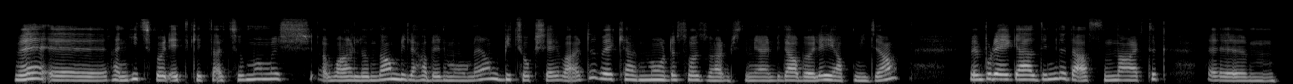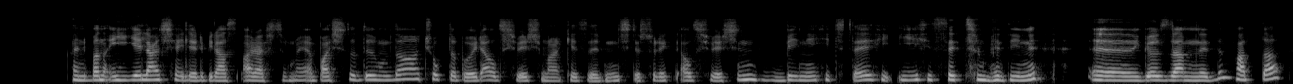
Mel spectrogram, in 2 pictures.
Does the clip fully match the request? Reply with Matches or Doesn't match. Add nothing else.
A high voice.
Matches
